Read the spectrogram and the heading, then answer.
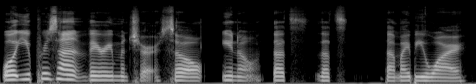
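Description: A woman's voice: fairly low pitch, unhurried, smooth, no echo. A woman in her twenties hosting an interview, chatting casually with many fillers. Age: 20s. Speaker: podcast host.

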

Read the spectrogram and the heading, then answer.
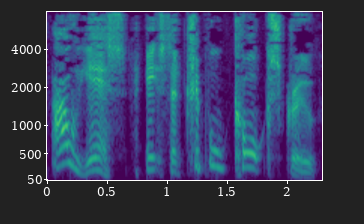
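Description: A man's voice: sits high, huge pitch swings, a little slow, a bit bright, husky, dry recording, highs cut off, voice pushed up, heavily acted. A man voicing a cheeky, grubby male watch corporal in an audiobook, chatty and matey in informal working-class speech. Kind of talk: audiobook character voice.

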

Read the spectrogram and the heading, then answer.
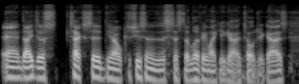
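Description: A man's voice: fairly low pitch, fast talker, gravelly, no echo. A middle-aged man with a stuffy, sniffly nose from allergies, a podcast co-host rambling and telling stories in casual chat over a remote call. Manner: rambling, animated storyteller.

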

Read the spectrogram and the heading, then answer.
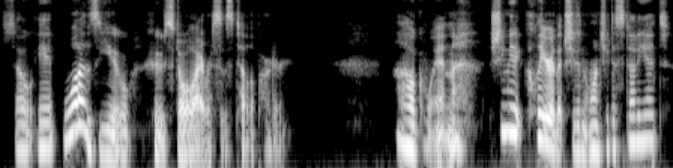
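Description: A woman's voice: mid-range voice, very animated, measured pace, vocal fry, heavily acted. A woman playing an earnest, level-headed team leader in an audio drama. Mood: disappointed.

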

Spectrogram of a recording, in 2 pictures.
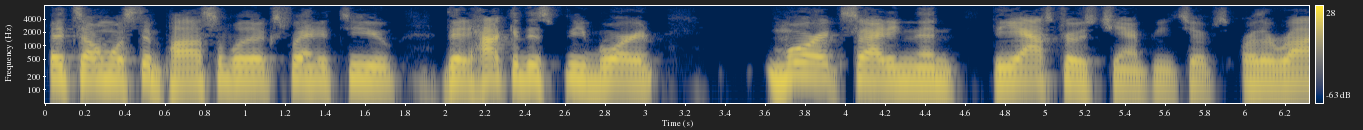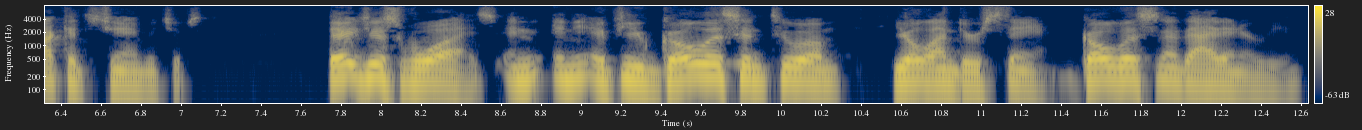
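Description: A man's voice: a little high, brisk, a little mellow, no room sound. A man hosting a sports show, talking casually and earnestly, repeating phrases for emphasis. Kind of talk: casual sports talk commentary.

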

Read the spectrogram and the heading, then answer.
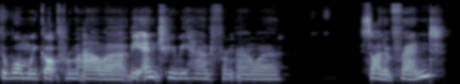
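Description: A woman co-hosting a podcast in relaxed, conversational style, talking thoughtfully and a little tentatively. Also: medium pitch, a little slow. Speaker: podcast co-host.

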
